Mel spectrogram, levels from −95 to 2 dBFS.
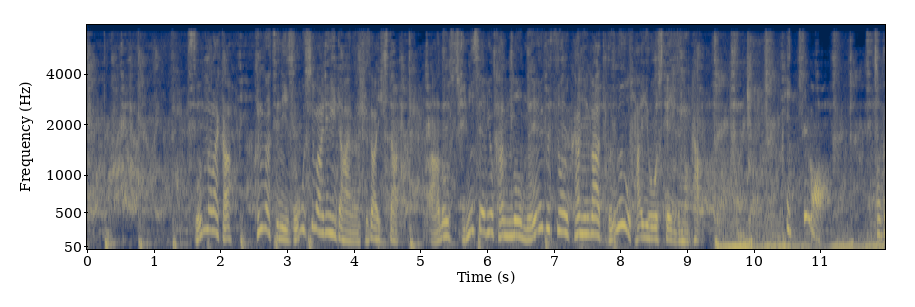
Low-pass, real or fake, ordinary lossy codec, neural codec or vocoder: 7.2 kHz; fake; none; codec, 16 kHz, 4 kbps, X-Codec, WavLM features, trained on Multilingual LibriSpeech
